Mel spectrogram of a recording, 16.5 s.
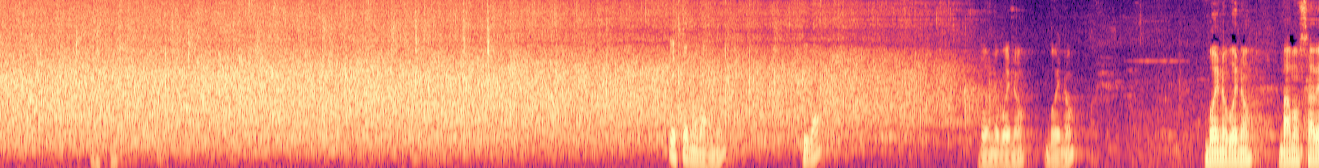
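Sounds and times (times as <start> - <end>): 
audience applauding to welcome a priest arriving for a conference: 0.0 - 12.5
speech: 8.4 - 9.2, 10.0 - 10.4, 12.2 - 13.6, 15.1 - 16.4.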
